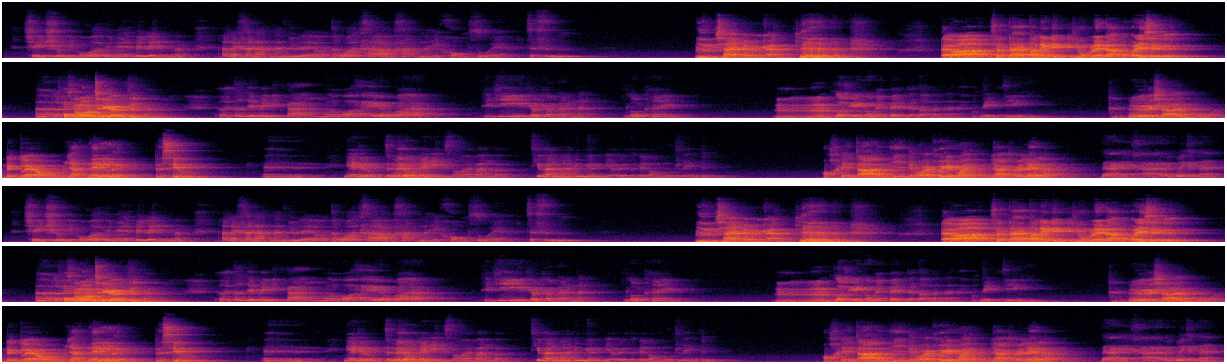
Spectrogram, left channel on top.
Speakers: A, on the right; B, on the left.
A: เฉยๆเพราะว่าพี่ไม่ได้ไปเล่นแบบอะไรขนาดนั้นอยู่แล้วแต่ว่าถ้าภาพไหนของสวยอะจะซื้อ
B: อืมใช่เป็นเหมือนกัน <laughs> แต่ว่าจำได้ตอนเด็กๆที่ผมเล่นอ่ะผมไม่ได้ซื้อ
A: <laughs> เออเออใช่ตอนเด็กไม่มีตังค์
B: ผมโหลดเถื่อน
A: เออตอนเด็กไม่มีตังค์แล้วก็ให้แบบว่าพี่ๆแถวๆนั้นอะโหลดให้
B: <laughs> อืม
A: โหลดเองก็ไม่เป็นด้วยตอนนั้นน่ะเด็กจริง
B: เออใช่โหนึกแล้วผมอยากเล่นเลย The Sim
A: เออเนี่ยเดี๋ยวจะไปลองเล่นอินซอยบ้างแบบที่ผ่านมาดูอย่างเดียวเดี๋ยวจะไปลองโหลดเล่นดู
B: เออโอเคได้พี่เดี๋ยวไว้คุยกันใหม่ผมอยากจะไปเล่นละ
A: ได้ค่ะไว้คุยกันนะ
